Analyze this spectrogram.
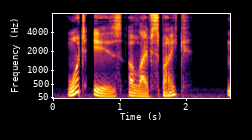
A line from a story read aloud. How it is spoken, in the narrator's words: the voice asked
